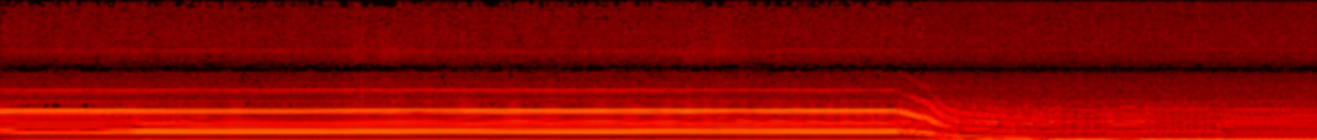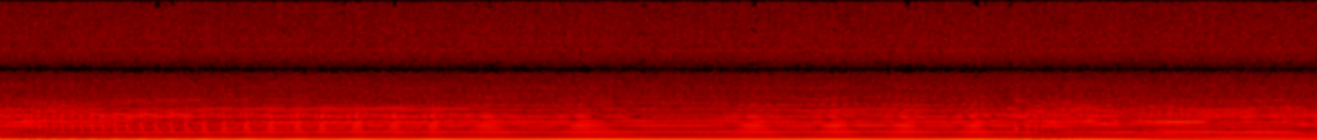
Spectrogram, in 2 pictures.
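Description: A modular synthesizer plays a ring-modulated electronic drone.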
